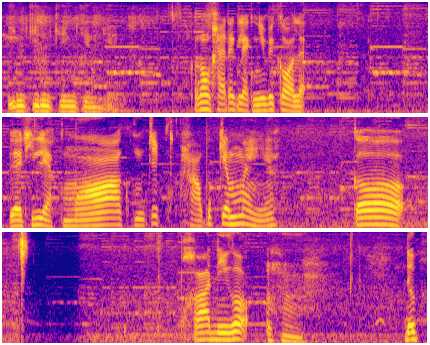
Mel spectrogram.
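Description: A man's voice: sits high, fairly even intonation, a little slow, long pauses. A young man with a cold, chatting casually and cursing now and then as he comments on his own gameplay. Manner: chatty, swears when frustrated. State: has a cold. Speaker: gameplay YouTuber. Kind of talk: casual Let's Play commentary. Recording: music playing behind.

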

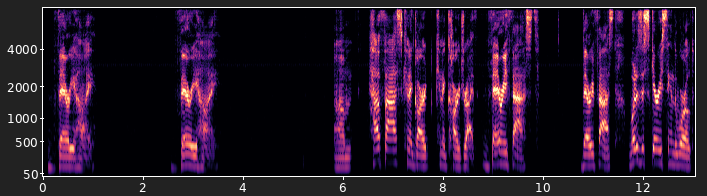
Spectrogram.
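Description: A man's voice: medium pitch, a bit bright, no echo. A young man in his twenties, not a native English speaker, rambling playfully and mocking himself in a late-night vlog from a parked car, filmed on a phone held at arm's length. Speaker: vlogger. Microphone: phone camera held at arm's length.

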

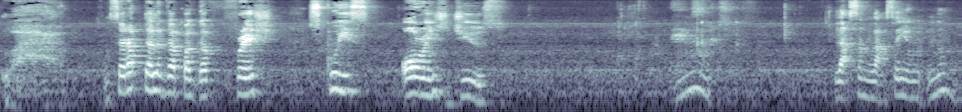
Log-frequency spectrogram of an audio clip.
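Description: A woman's voice: mid-range voice, slow, pauses often. Lady vlogger right after a sip of juice, chill food chat, echoey room with a little hiss. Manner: relaxed, savoring food between remarks. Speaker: mukbang vlogger. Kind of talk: casual eating vlog chat. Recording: echoey room with faint noise.

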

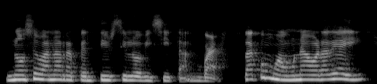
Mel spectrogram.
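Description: A woman's voice: mid-range voice, fast talker, dull audio. A woman in her thirties from Monterrey with a northern Mexican accent, chatting as a guest over a video call. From Mexico, raised in Monterrey. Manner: warm chatty, repeats words when restarting. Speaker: guest, TV journalist. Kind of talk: casual interview chat. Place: home room, indoors. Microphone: video call webcam.

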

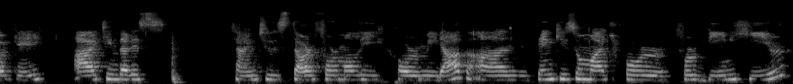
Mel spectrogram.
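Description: A woman's voice: mid-range voice, flat delivery, slow, rough recording. Young woman on a video call, hesitant, hunting for words as she hosts. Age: young adult. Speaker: host of a museum reading club.

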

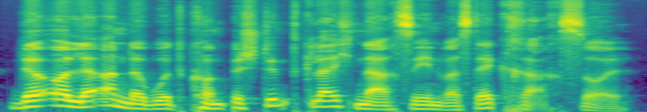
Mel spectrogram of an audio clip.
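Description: A man's voice: lowish voice, sing-song, darkish tone, no echo, studio quality, pitched above the performer's own voice. A man reading an audiobook, voicing an ancient sardonic male djinn who mocks and draws out his words. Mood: mocking. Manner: mocking, drawn-out, teasing.

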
